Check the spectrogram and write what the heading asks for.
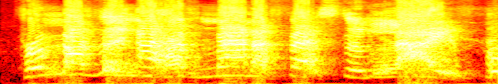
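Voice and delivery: high, loud, grandiose proclamation; awestruck kobold. Acted. Kobold seeing a child appear at his feet, loud awed proclamation. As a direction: cry out in high-pitched amazement.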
